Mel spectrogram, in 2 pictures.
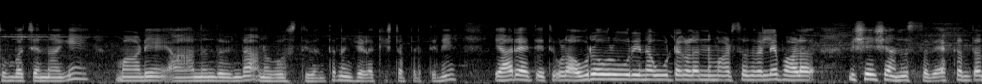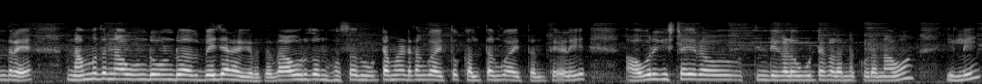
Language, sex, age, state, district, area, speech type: Kannada, female, 60+, Karnataka, Gadag, rural, spontaneous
